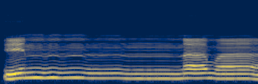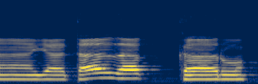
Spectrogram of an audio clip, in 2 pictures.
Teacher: Ma panjang dua ketukan karena ada Alif diawali dengan fathah mad asli · Nun tasydidnya berdiri sendiri artinya gunah gunah asli atau gunah musyaddadah e panjangnya atau dengung dua ketukan ya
